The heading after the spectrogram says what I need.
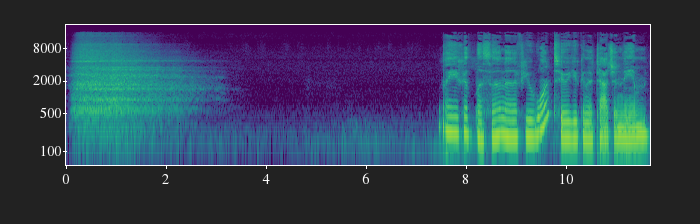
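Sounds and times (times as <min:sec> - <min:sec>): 
person breathing out during a relaxation exercise: 0:00.0 - 0:03.3
speech: 0:07.6 - 0:11.6.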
